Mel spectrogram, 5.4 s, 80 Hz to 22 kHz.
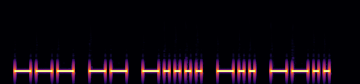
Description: Morse code, heard as a keyed tone, about 15 wpm, 700 Hz. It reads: OM6DZ
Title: DXCC-100 Call Signs - 5 Characters - 15wpm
